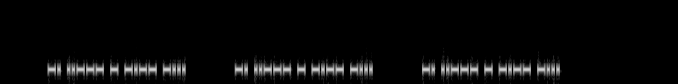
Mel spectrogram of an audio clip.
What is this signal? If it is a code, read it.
Morse code, heard as a keyed tone, about 52 wpm, 700 Hz. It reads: N2TYB N2TYB N2TYB
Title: USA Call Signs - 5 Characters - Repeated 3x - 50wpm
